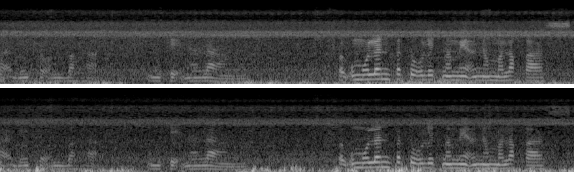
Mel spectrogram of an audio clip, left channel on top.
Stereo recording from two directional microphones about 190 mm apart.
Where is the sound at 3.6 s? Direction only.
15° right (ahead or behind).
